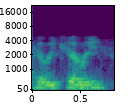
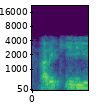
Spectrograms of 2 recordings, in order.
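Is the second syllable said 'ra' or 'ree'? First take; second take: ree; ra. First: The second syllable is said as 'ree'. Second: The second syllable is said as 'ra'. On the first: This is the common American way of saying it. The speaker calls it wrong. "what Americans call" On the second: This is closer to the original pronunciation. The speaker calls it right. "would be better pronunciation"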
